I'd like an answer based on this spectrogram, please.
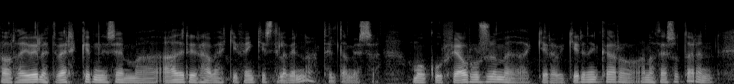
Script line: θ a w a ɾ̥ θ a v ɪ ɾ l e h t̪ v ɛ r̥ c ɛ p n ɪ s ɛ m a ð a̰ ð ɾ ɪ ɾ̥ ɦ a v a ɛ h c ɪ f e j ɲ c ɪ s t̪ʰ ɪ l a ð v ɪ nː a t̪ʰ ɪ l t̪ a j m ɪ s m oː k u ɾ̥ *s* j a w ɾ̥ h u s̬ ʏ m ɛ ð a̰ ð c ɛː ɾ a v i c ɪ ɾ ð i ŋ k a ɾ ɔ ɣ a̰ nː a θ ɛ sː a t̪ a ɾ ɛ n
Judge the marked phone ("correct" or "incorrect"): incorrect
